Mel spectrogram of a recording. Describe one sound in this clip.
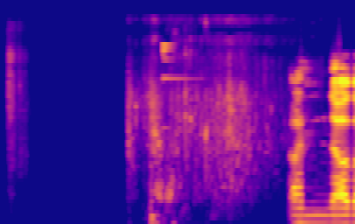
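A fishing float splashes in water.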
